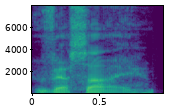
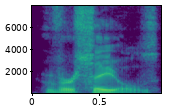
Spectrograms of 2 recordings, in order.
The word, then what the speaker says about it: Versailles: The Romantic French way would, of course, be Versailles, but too many Americans would inevitably pronounce it the same way that everyone in Kentucky did, Versailles, and that would have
